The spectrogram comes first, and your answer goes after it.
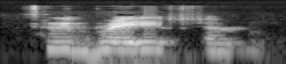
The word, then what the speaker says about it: celebration: If you have a stress in the if you have a word with a tion, usually the stress goes in the syllable before the tion. Mm-hmm. So intonation, celebration, aviation, generation. Good.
